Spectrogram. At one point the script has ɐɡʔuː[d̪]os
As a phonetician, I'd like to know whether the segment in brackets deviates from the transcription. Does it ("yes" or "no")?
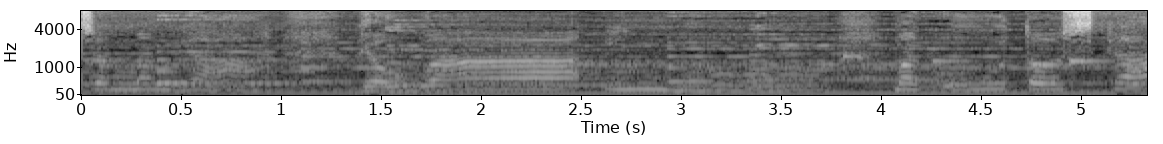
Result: yes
